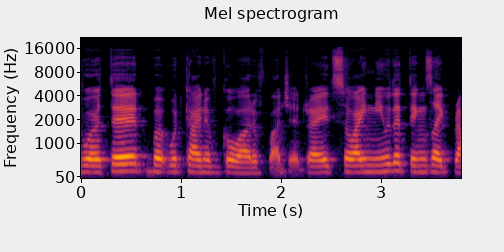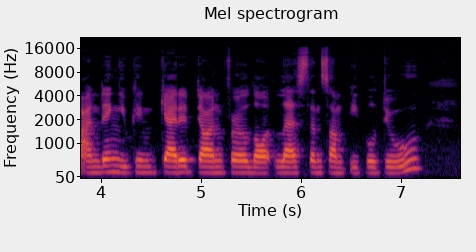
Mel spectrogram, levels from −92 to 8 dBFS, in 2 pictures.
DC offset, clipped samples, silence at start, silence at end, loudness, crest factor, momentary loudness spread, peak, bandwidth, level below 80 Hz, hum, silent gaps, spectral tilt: under 0.1%; under 0.1%; 0 s; 0.4 s; -27 LUFS; 20 dB; 16 LU; -8 dBFS; 16 kHz; -76 dBFS; none; none; -3.5 dB/octave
